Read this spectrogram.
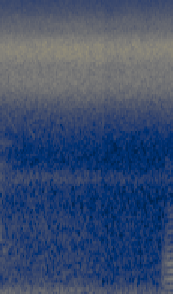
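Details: Cicadas calling at Schroeder Park in Ballwin, Missouri: a dense, steady hissing drone held at a constant high pitch throughout, with a brief low voice entering at the very end.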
